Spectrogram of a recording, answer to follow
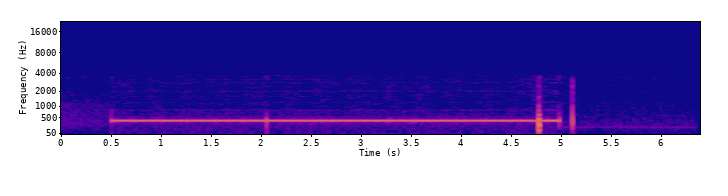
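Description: Steady telephone line tone after the caller has hung up, marking the dropped call. It starts about half a second in, holds for about four and a half seconds and cuts off with two sharp clicks, the first of them the loudest sound.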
